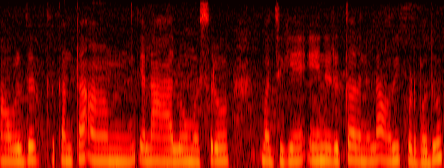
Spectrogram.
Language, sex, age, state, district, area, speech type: Kannada, female, 18-30, Karnataka, Koppal, rural, spontaneous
